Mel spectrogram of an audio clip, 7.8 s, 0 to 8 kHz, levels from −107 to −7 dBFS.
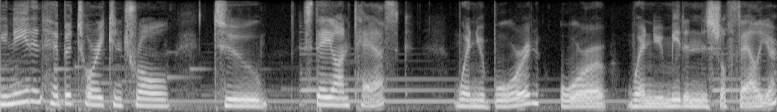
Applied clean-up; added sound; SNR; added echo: none; Acoustic guitar; 17 dB; none.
